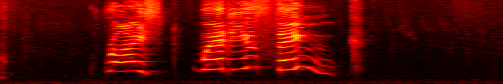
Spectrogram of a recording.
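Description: An elderly woman speaks with emotion, close by.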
